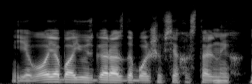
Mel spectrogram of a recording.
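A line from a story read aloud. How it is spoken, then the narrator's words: Grim summary, king. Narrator (Russian): мрачно резюмировал король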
